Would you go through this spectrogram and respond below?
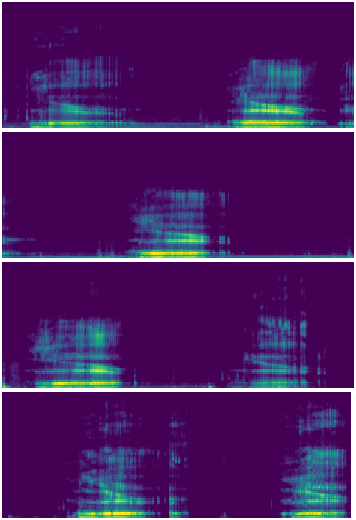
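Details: Woman's uncontrollable burping after eating, reportedly bloated and gassy: seven long, loud, voiced belches at irregular intervals, some with short trailing gulps.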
